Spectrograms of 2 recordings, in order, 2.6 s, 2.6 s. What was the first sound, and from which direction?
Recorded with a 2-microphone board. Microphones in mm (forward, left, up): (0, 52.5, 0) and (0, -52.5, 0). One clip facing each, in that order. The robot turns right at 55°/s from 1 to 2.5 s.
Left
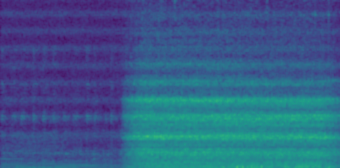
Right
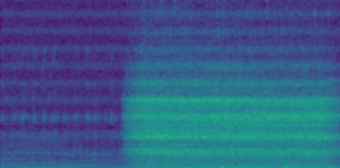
Only background noise.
